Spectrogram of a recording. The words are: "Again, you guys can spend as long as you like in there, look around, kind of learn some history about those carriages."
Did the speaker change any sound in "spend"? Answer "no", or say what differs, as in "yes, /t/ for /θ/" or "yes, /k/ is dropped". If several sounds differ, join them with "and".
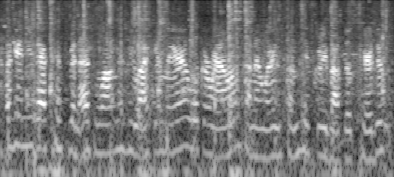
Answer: yes, /b/ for /p/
